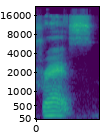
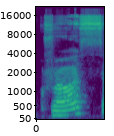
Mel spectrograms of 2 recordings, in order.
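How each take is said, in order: First: "grass" with a short a as in cat; "grass" rhyming with mass; alternative pronunciation of grass. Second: "grass" with a broad ah vowel; long open ah in "grass"; local pronunciation of grass. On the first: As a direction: say "grass" with the front a of trap. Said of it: "I'm not sure if you say". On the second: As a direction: say "grass" as grahs. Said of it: "In my country, we say". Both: Shown as a demonstration.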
